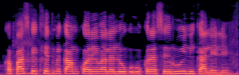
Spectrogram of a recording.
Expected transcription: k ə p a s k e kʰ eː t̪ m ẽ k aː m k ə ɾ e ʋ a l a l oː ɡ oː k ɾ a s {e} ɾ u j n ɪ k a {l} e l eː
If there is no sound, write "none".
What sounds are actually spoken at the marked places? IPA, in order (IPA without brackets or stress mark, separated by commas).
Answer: e, l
